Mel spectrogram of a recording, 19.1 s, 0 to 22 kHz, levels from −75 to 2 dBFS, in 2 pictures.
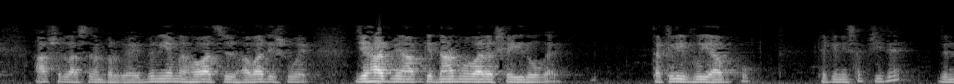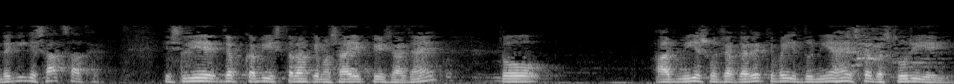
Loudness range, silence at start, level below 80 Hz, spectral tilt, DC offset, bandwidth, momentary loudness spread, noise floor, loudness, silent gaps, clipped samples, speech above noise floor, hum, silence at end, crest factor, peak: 7 LU; 0 s; -50 dBFS; -7.5 dB/octave; under 0.1%; 6.6 kHz; 14 LU; -52 dBFS; -19 LUFS; none; under 0.1%; 33 dB; none; 0 s; 20 dB; 0 dBFS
